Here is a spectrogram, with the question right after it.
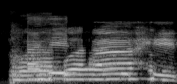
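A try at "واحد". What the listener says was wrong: Bukan wahid, bukan wahid, bukan wa-nya panjang. Wahid.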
